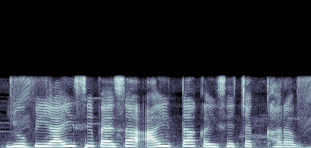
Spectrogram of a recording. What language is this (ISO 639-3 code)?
bho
